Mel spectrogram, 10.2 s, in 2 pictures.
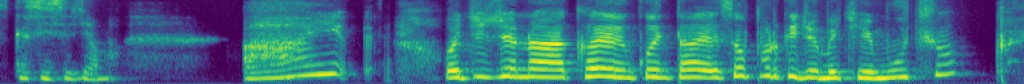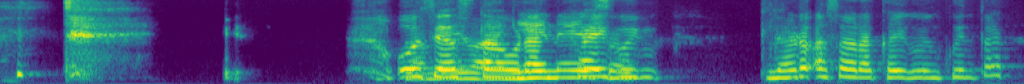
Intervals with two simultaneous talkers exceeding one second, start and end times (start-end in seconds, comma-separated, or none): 7.1-8.3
